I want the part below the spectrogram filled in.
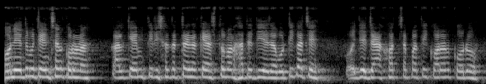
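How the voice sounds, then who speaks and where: A woman's voice: very high-pitched, little pitch movement, racing, bright, forceful tone. A woman playing a bossy, insistent male fixer who reassures everyone in a comic cartoon. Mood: bossy, reassuring. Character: bossy, brisk male fixer arranging a village wedding.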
